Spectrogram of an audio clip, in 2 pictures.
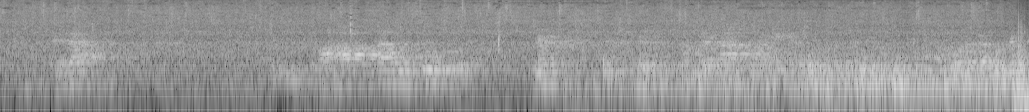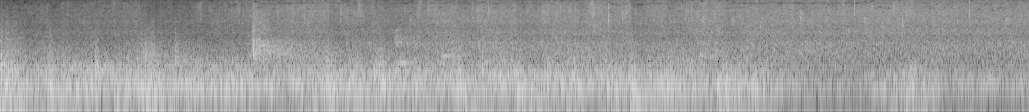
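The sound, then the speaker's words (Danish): Heavy rain and thunder from a passing hurricane, heard from a balcony: a dense, steady roar of rainfall runs throughout, with deep rumbles of thunder and a louder, swelling crack partway through. “Så I får lige et par minutters regnvejr og tordenvejr, som det lyder fra vores balkon.”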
